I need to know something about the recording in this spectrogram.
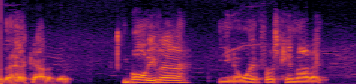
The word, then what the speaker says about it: Bon Iver: So it's Bon Iver, like good winter in French.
